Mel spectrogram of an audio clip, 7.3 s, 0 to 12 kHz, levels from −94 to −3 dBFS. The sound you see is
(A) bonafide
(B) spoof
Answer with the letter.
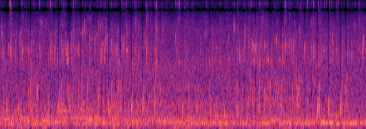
A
